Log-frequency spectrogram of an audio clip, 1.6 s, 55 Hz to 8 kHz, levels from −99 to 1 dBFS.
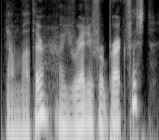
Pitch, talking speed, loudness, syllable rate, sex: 95 Hz, 265 wpm, -20 LUFS, 7.8 syllables/s, male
